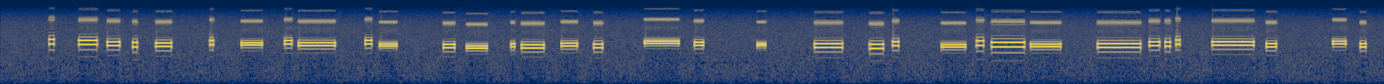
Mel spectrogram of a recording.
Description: Pairs of high tones at irregular times. There is no code.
